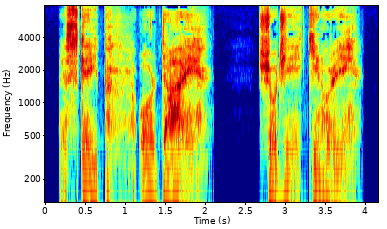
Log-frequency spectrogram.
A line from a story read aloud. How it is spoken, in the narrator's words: He shook himself and growled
